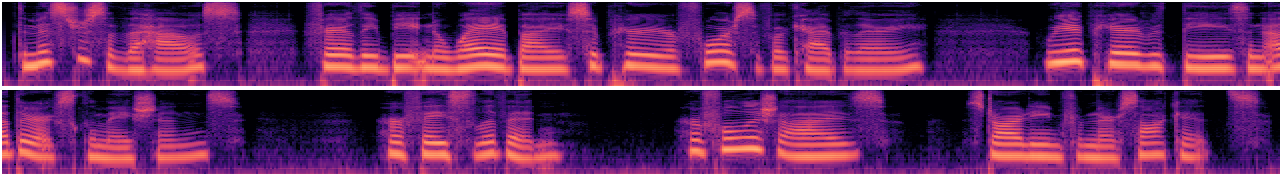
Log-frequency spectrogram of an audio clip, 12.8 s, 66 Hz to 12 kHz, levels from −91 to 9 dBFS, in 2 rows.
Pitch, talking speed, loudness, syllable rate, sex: 215 Hz, 135 wpm, -19 LUFS, 5.2 syllables/s, female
